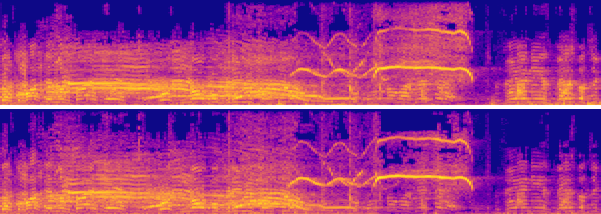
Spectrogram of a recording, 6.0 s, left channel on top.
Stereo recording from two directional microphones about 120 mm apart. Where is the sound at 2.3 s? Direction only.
60° right (ahead or behind).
